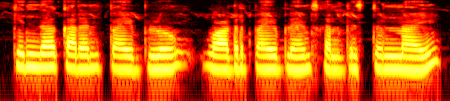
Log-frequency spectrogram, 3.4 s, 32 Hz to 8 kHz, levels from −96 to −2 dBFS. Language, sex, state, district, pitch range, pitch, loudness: Telugu, female, Telangana, Mahabubabad, 185-200 Hz, 190 Hz, -17 LUFS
